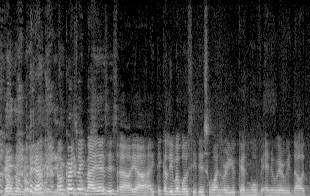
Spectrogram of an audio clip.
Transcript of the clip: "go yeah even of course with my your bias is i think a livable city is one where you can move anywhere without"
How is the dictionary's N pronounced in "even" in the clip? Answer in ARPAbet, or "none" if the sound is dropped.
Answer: none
